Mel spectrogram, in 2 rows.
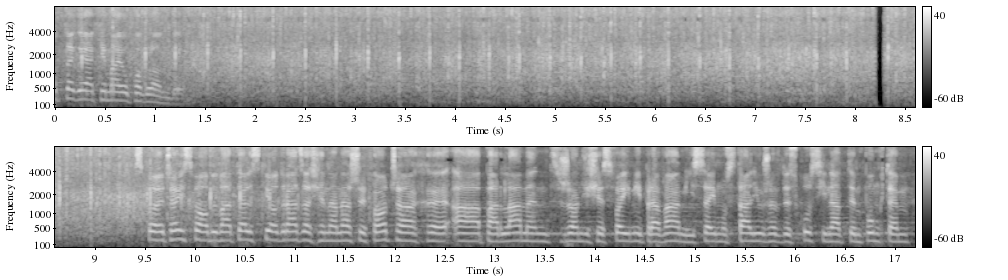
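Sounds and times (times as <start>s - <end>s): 
speech: 0.0s - 1.5s, 9.5s - 17.1s
warm applause in parliament chamber: 0.0s - 12.4s.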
